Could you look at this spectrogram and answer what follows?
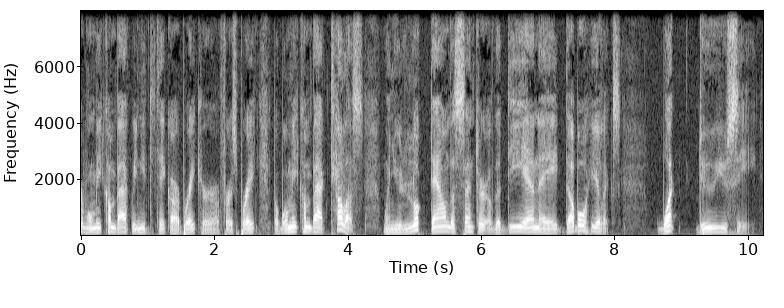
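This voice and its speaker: An affable, reassuring male radio host talks in a conversational way with his guest. His voice is gravelly, with a lively, swinging pitch. The sound is dry and close. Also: dry recording. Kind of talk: radio interview.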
